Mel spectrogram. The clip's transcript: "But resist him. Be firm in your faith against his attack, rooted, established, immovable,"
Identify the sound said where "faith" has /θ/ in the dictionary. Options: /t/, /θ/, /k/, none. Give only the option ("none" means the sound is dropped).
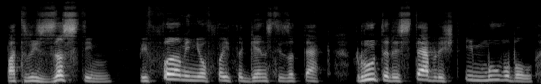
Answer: /θ/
